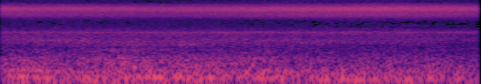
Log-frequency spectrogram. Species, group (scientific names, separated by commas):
Magicicada cassini, Cicadidae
